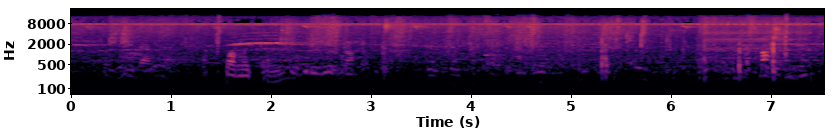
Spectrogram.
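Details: Baby monkey Lucie crying, hungry and needing milk, foaming at the mouth: a rising, drawn-out harmonic wail near the start, then scattered short squeals, with human voices and a faint steady high tone in the background.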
